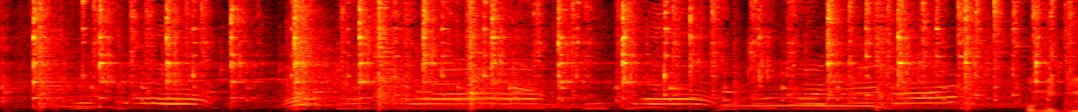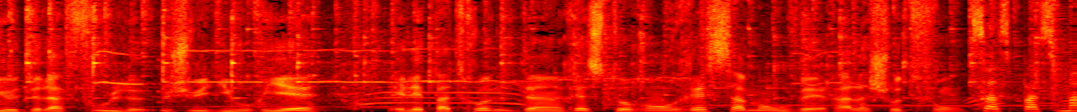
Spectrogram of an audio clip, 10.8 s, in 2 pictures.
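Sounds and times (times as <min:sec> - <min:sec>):
protesters banging saucepans: 0:00.0 - 0:10.7
speech: 0:05.2 - 0:10.7.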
